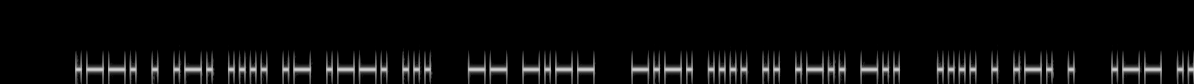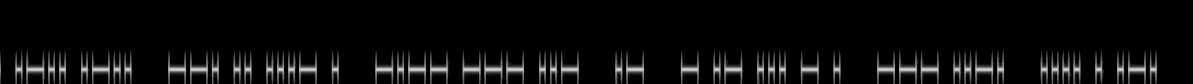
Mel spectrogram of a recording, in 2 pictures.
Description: Morse code, heard as a keyed tone, about 22 wpm, 700 Hz. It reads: PERHAPS MY CHILD HERE WILL GIVE YOU A TASTE OF HER
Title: Sentences from Top 1100 Words 22wpm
